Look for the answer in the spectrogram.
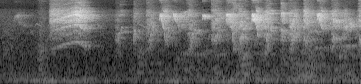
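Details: Caged young bulbul in a lower cage during song therapy, delivering a fast run of high, shrill chirps and twittered notes packed closely for about three seconds, with faint low background rumble.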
